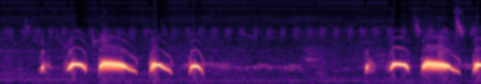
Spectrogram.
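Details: Spotted dove decoy whose call is said to draw even shy wild doves. Two repeated cooing phrases each run quick note, long falling coo, then two short hollow coos. A brief lull separates them, with faint chirping behind.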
